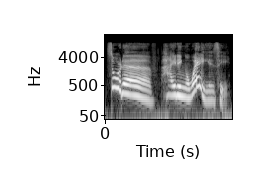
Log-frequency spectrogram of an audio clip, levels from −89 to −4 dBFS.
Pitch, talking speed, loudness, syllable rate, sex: 240 Hz, 140 wpm, -15 LUFS, 4.6 syllables/s, female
